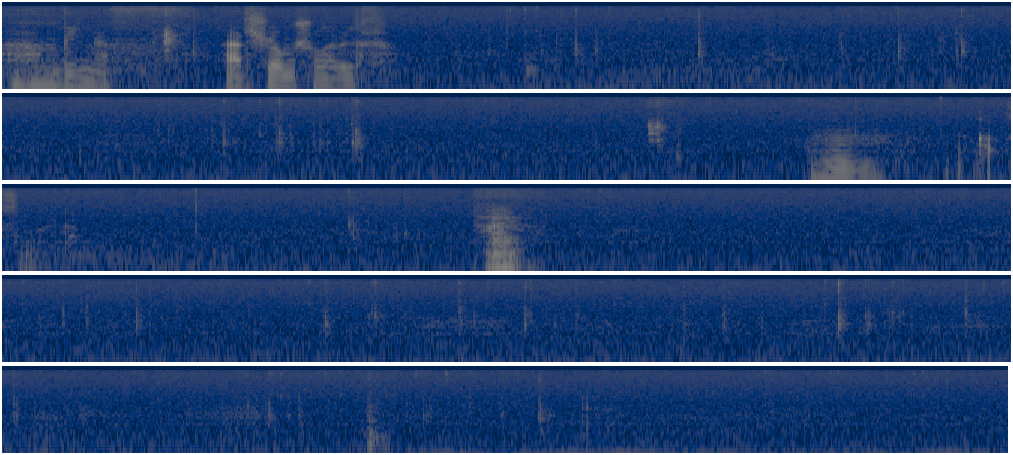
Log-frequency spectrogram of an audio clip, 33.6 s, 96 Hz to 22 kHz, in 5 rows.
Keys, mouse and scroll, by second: 0.1 scroll up 1, 0.2 scroll down 5, 0.5 middle click, 0.7 scroll up 3, 1.1-2.6 shift+middle drag, 2.6-3.0 scroll up 4, 3.0 2, 3.5 click, 3.6 ctrl+x, 4.0 shift+middle click, 4.7 scroll down 2, 5.0-6.2 middle drag, 6.2 ctrl+z, 6.9 scroll down 2, 7.1 middle click, 7.4-7.7 scroll up 3, 7.8 middle click, 8.1 ctrl+x, 8.9 ctrl+r, 12.4 ctrl+z, 12.7 scroll down 2, 12.9 middle click, 13.5 middle click, 14.3-14.6 scroll up 1, 14.6-15.8 middle drag, 15.8 3, 16.7 alt+click, 17.4 alt+click, 19.6 middle click, 20.3 click, 20.4-22.2 middle drag, 22.2 ctrl+click, 23.2 ;, 23.8 3, 24.2 click, 24.3-25.6 middle drag, 25.6 ctrl+click, 26.5 ;, 27.0 scroll down 1, 27.1 middle click, 27.9 scroll up 1, 28.2 middle click, 28.7 click, 29.9 middle click, 30.6 scroll up 1, 31.0 scroll down 1, 31.1-32.1 middle drag, 32.1 3, 32.4 click, 33.0 click, 33.1-33.6 middle drag.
